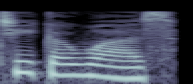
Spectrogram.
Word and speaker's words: ECOWAS: Both men who brought Ebola to Nigeria have links to source-funded ECOWAS, pronounced ECOWAS, September 4, 2014.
